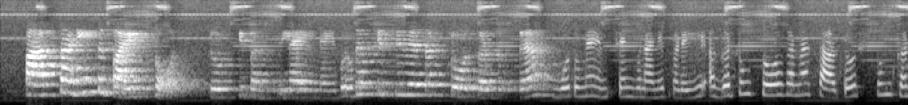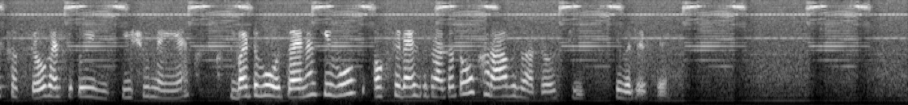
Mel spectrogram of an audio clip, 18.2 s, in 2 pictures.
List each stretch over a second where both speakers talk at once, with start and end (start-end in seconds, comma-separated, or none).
none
